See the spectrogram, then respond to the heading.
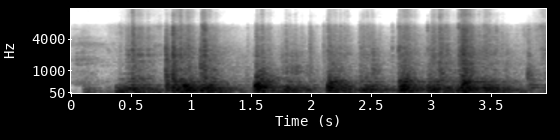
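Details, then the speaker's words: Tesla Model 3/Model Y (US, 2022, repaired after a light crash): hollow drum-roll banging and rattle under the car when one wheel hits a bump, from the thin sheet-metal battery pack cover vibrating as body geometry flexes. "все вібрує трязкає гримить і оскільки батарея є частиною силового каркасу коли колесо якесь коліс одне наїжджало на перешкоду делікатно змінювалася геометрія кузова і ми получали цей дикий звук цей барабанною дробю під машиною"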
